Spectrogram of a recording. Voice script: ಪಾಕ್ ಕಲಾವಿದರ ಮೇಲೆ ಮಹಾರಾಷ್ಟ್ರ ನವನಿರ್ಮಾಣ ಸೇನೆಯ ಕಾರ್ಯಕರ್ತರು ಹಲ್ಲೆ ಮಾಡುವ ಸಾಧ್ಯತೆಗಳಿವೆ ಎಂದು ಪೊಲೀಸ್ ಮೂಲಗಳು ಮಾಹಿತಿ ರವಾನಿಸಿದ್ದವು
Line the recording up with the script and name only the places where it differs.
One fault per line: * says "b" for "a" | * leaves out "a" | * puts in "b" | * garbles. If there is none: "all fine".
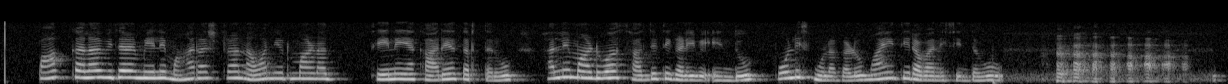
all fine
